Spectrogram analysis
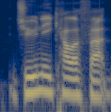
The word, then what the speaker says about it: Juni Calafat: I'm going to say Juni Calafat, because I think in Portugal they pronounce the letter J. In Spain they don't. It's Jose.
